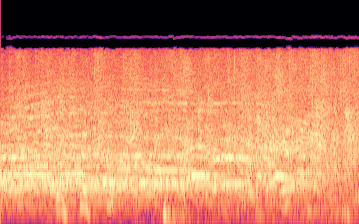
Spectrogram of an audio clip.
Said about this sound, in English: That's the level we've been reduced to. They're cheering that we did one thing.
